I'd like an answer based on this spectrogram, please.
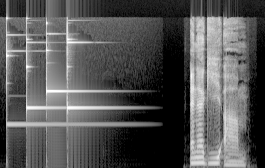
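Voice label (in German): "energiearm", German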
